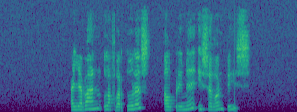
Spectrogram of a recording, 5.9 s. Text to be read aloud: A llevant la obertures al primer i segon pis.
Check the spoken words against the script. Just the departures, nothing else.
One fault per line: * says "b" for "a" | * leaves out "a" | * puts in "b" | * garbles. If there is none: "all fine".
all fine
